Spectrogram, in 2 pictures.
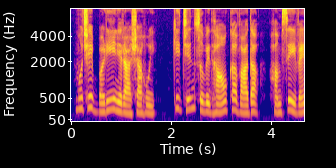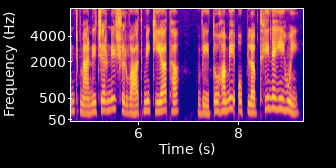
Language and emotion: Hindi, sad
